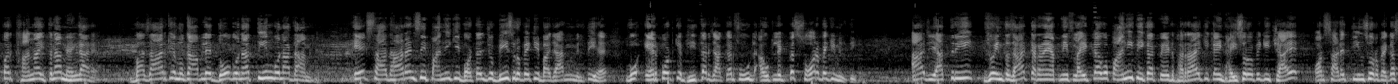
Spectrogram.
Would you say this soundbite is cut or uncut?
uncut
